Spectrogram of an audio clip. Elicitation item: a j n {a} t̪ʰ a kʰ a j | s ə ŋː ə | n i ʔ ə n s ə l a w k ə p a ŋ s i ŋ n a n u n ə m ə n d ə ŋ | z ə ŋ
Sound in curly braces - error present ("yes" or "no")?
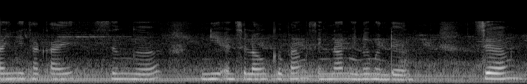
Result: yes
